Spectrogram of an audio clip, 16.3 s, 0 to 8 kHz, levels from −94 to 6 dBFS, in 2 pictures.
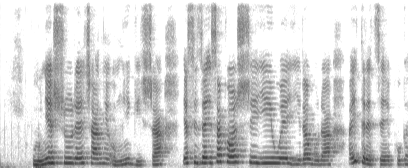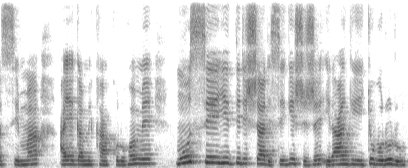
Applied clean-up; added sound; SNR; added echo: none; none; none; none.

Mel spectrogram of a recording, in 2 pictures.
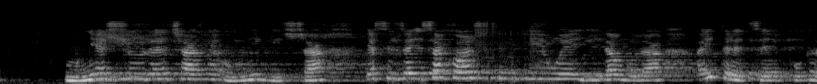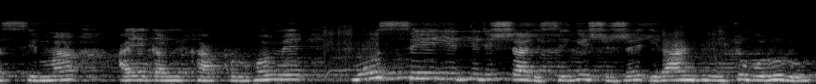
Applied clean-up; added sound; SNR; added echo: neural separator model SepFormer DNS4.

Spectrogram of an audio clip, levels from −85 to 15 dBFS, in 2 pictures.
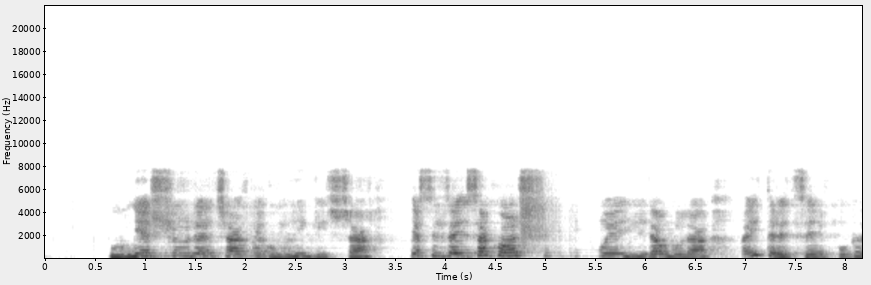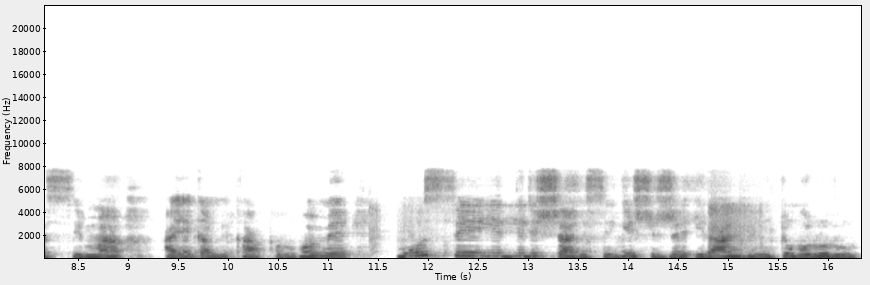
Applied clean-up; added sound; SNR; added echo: neural mask model DeepFilterNet 3.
